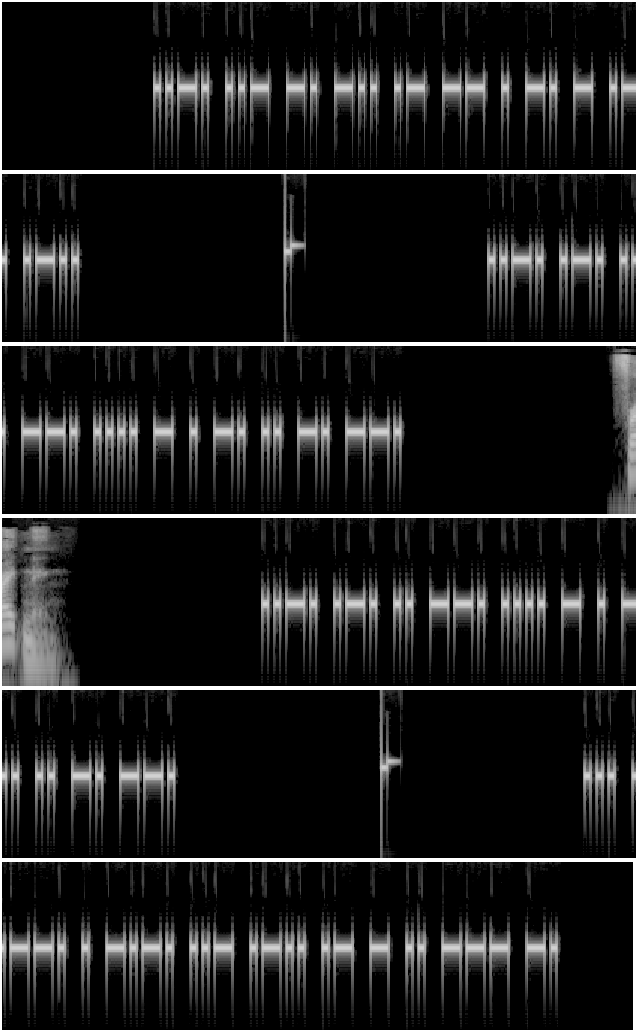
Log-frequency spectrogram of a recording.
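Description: Morse code beeps in quick, even bursts from a telegraph key.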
